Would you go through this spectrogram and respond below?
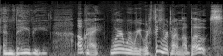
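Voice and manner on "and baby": put-on creepy actor voice. Retelling a creepy TV character's story: imitating James Spader. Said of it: "he's like".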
